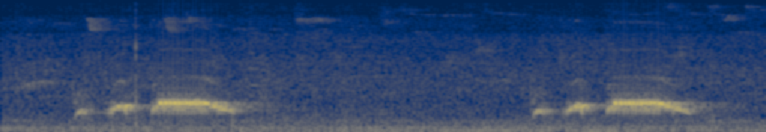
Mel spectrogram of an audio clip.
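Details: Spotted dove call used to lure doves: two coo phrases about three seconds apart, each two short low notes rising into a longer drawn-out hooting coo, over a quiet background.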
